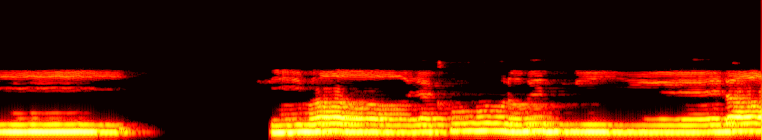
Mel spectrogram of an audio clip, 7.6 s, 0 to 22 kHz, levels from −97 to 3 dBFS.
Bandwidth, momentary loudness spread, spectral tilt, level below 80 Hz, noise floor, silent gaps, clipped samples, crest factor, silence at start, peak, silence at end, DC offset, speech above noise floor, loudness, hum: 3.3 kHz; 9 LU; -11 dB/octave; -72 dBFS; under -90 dBFS; 1.65-2.56 s; under 0.1%; 12 dB; 0 s; -2 dBFS; 0 s; under 0.1%; over 79 dB; -13 LUFS; none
